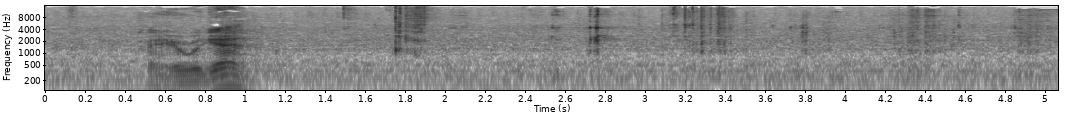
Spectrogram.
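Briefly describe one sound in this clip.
A potato chip crunches as a man chews it.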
